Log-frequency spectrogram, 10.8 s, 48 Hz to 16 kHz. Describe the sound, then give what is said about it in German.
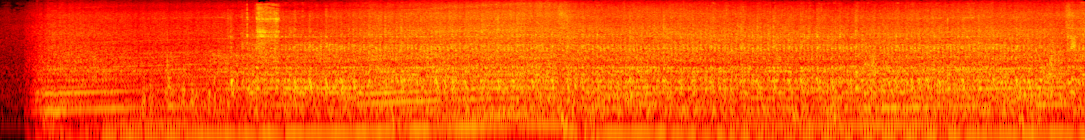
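A Fortschritt E930 engine runs loud after a quick start, holding a steady deep rumble with a droning tonal hum throughout, no voices over it. “Ich finde ja, der Fortschritt E930 klingt fast besser als der Porsche Turbo 930.”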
